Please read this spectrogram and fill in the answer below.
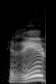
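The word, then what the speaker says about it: read: I will have, और यहाँ पर वर्ब है पढ़ना, और दोस्तों रीड का वर्ब 3 रेड होता है, इसे रेड पढ़ते हैं, हालांकि स्पेलिंग सेम रहता है।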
